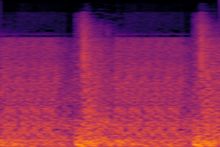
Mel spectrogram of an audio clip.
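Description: Two loud gunshot blasts about a second apart, each a sharp boom over a constant roar of background noise.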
